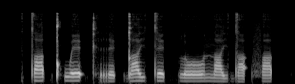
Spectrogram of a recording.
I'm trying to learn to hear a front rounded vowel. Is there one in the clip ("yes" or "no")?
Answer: no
